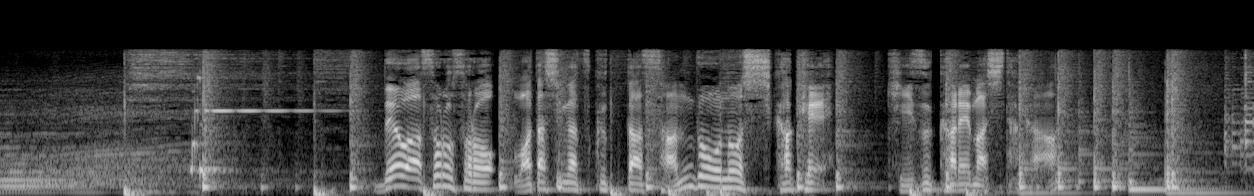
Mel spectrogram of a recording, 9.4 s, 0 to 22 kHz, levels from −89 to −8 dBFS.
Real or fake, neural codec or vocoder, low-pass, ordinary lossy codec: real; none; none; none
